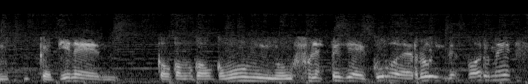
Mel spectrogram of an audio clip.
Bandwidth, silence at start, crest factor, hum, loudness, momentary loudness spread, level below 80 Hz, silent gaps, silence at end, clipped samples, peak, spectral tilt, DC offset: 11.5 kHz; 0 s; 18 dB; none; -24 LUFS; 9 LU; -58 dBFS; none; 0 s; under 0.1%; -8 dBFS; -5 dB/octave; under 0.1%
